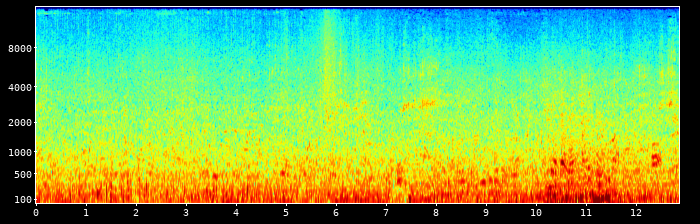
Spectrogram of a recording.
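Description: Boat engine with a steady low rumble, mixed with wind and water noise as heard aboard a river boat. Near the end the rumble grows louder as another passenger boat passes close alongside.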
